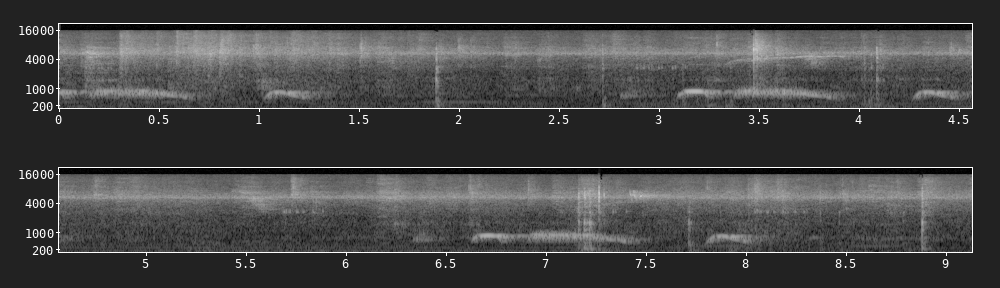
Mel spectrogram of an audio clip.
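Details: Captive spotted dove at a bird farm in Ba Vì, Hanoi, Vietnam, with a very ringing, resonant voice, repeating short cooing phrases of two to four hollow notes several times with brief gaps, over a steady high hiss.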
